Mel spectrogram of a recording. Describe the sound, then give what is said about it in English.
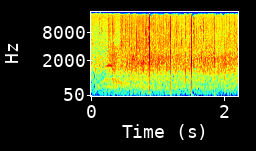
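Light, scattered applause from an audience answering a question about whether they are excited that Lucas is coming back: a patter of many hands with a few sharper, louder claps standing out at irregular moments across about two seconds. No one speaks. “Some of you aren't clapping.”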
